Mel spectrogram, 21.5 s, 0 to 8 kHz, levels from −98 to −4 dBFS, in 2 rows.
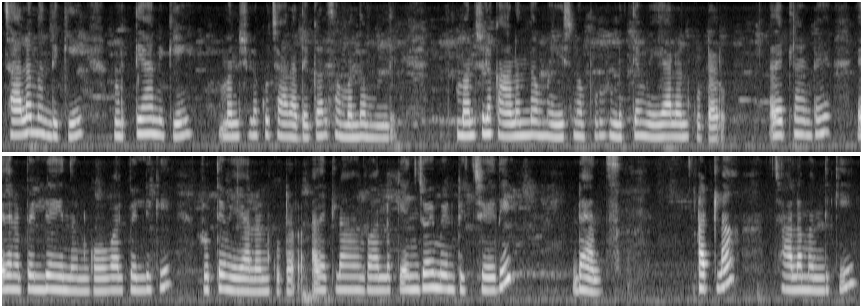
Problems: background sounds at intervals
